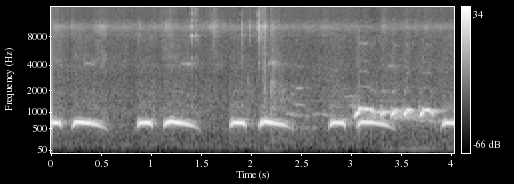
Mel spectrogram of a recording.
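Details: Spotted dove in lively calling, giving low hooting coo pairs about once a second, each a clipped note then a drawn-out downslurred one. A higher rippling coo sequence joins near the end.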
